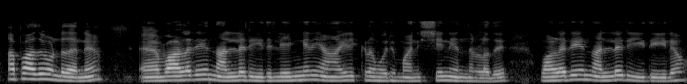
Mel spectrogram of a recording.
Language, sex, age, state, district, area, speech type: Malayalam, female, 30-45, Kerala, Malappuram, rural, spontaneous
